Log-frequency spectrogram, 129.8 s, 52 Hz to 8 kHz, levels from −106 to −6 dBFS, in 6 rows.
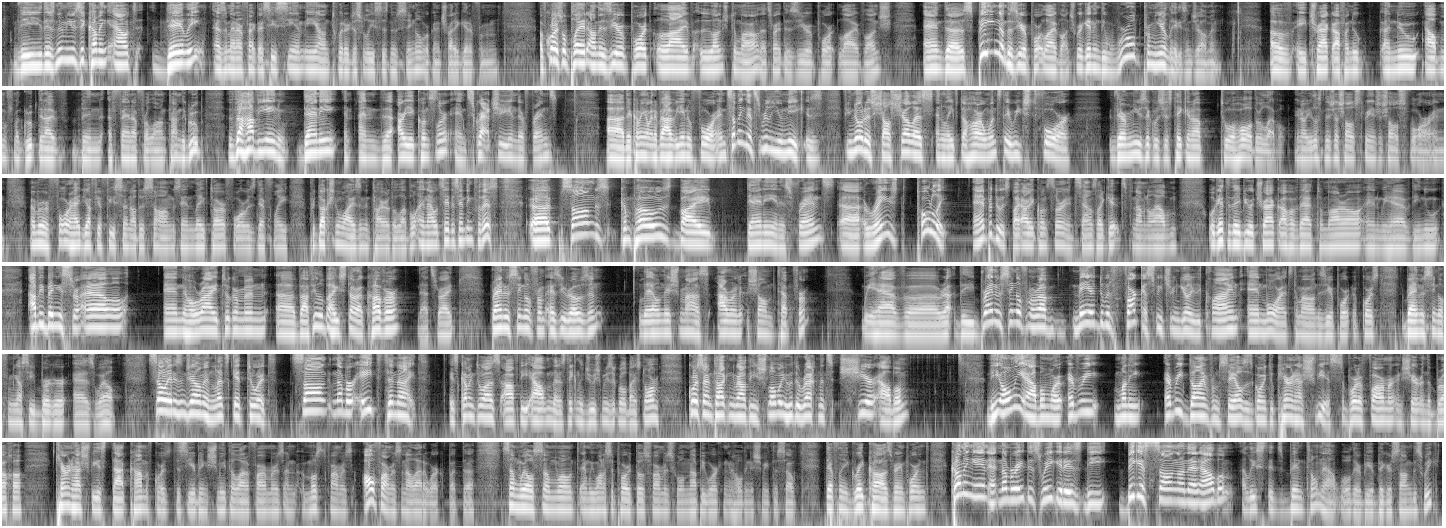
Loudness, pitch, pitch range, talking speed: -15 LUFS, 145 Hz, 125-180 Hz, 190 wpm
